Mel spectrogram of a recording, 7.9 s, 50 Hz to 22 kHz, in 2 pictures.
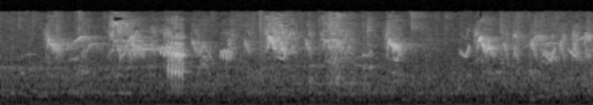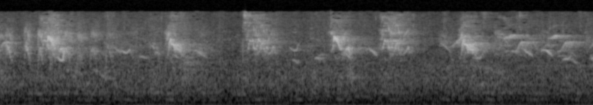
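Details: Second-generation Buff Orpington chicks wandering in a big cage in May 2011, giving a busy stream of high, short peeps that overlap and come several per second, with some louder sharp cheeps among them.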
